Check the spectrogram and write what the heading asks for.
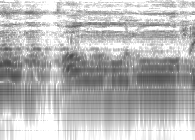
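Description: A male reciter chanting a Quranic verse in a melodic maqam style: ornamented, wavering notes, a brief break just under a second in, then a long held note.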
